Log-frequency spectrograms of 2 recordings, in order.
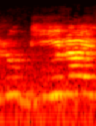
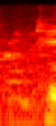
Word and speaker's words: रुधिर: Ma'am, he told Rughira instead of Rudhira. No, he said that correct one. Bhunjiya, bhu should be stressful.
